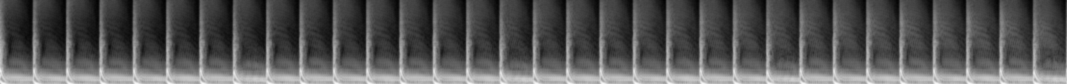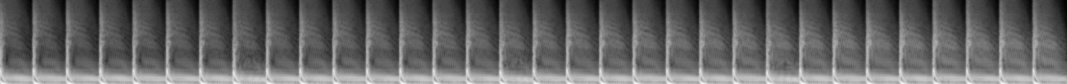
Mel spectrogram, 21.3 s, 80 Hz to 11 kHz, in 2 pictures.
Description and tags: distiorted kick1
distortion, hard, hardcore, hardstyle, kick, tekno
